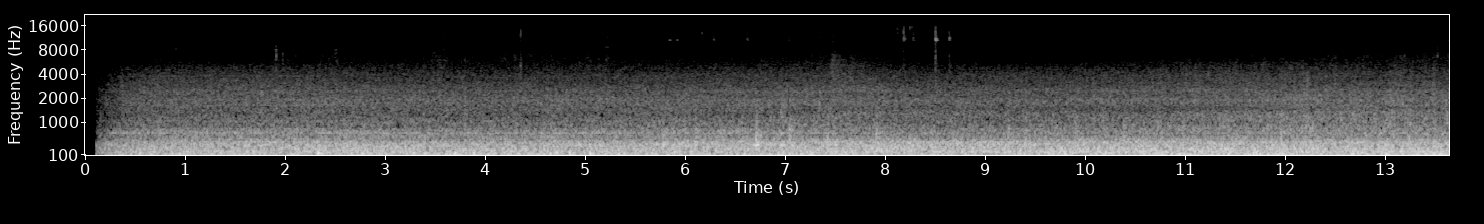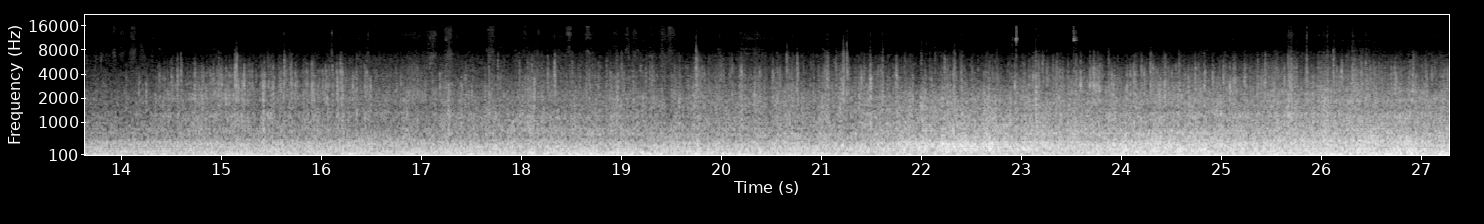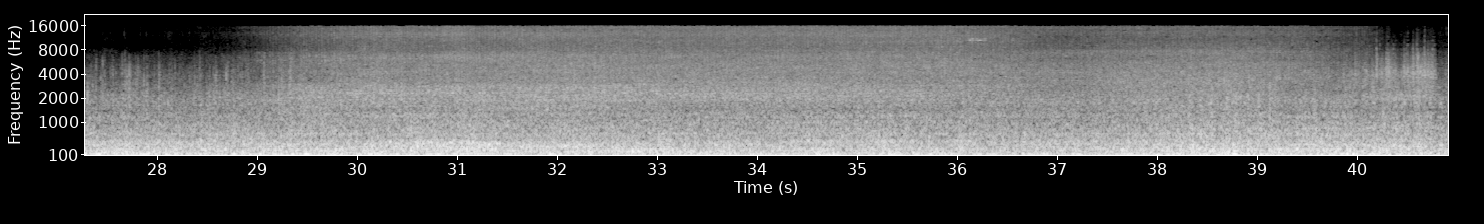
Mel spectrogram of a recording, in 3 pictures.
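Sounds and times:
steady low hum: 0.2 - 40.9
water spray on car: 13.3 - 40.9.

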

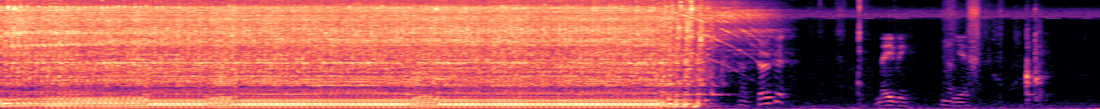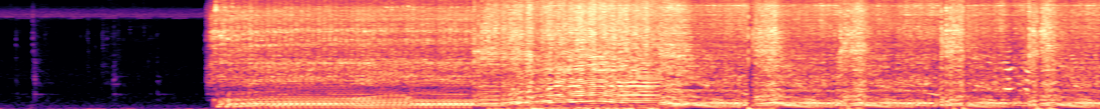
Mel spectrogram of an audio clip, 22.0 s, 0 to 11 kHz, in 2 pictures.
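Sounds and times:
small engine starting and running: 0.0 - 7.9, 13.0 - 22.0.

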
